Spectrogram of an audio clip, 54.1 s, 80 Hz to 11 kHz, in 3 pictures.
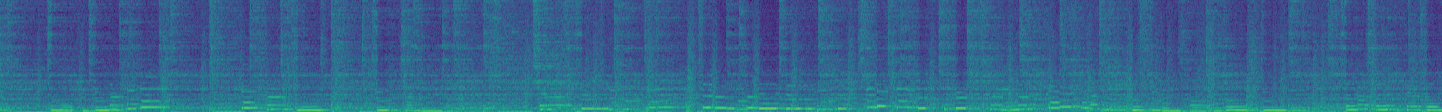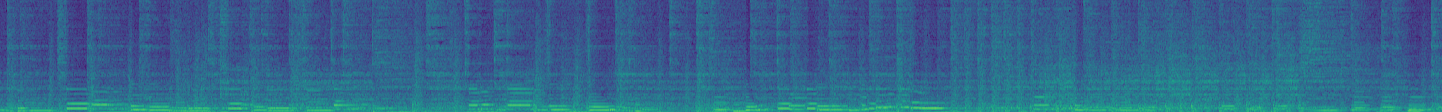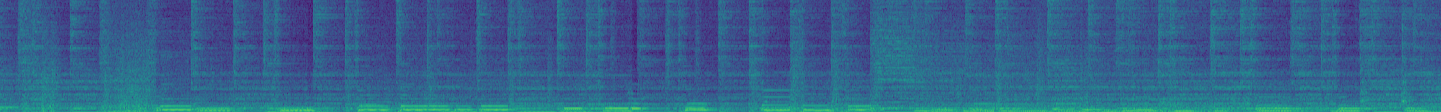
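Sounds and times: drum kit with cymbals: 0.0 - 54.0
jazz guitar solo: 0.0 - 54.0
stepping bass notes: 0.0 - 54.0.

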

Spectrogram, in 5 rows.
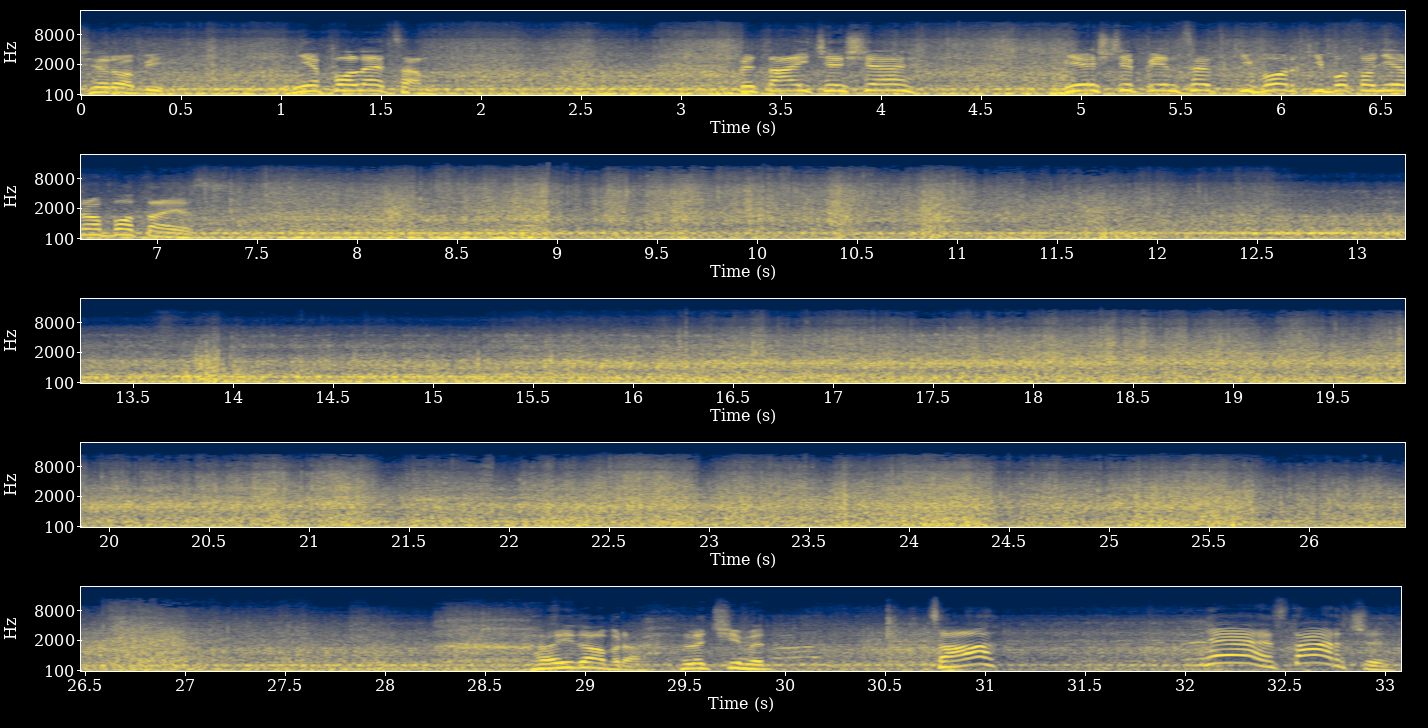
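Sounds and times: granular fertilizer pouring: 0.0 - 28.2
tractor engine idling: 0.0 - 33.0
plastic liner crackling: 0.2 - 12.7, 15.5 - 27.2.

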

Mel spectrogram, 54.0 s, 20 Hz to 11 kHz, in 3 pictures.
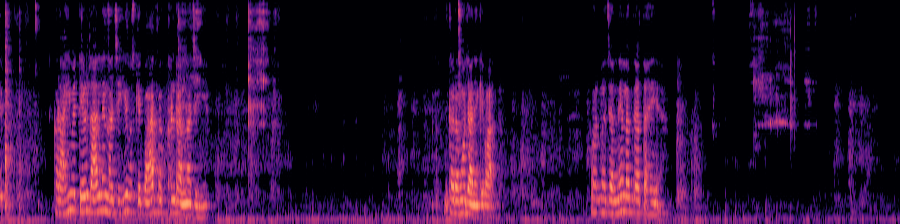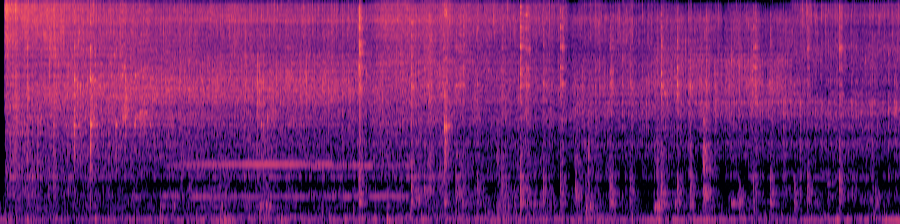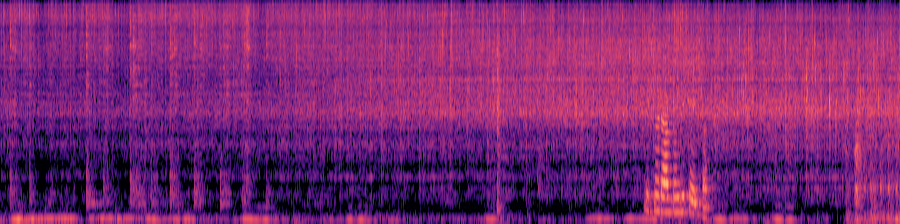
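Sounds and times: spoon scraping metal pan: 4.8 - 5.6, 15.0 - 16.3, 18.1 - 45.0, 50.4 - 54.0
butter sizzling in hot oil: 18.1 - 54.0.

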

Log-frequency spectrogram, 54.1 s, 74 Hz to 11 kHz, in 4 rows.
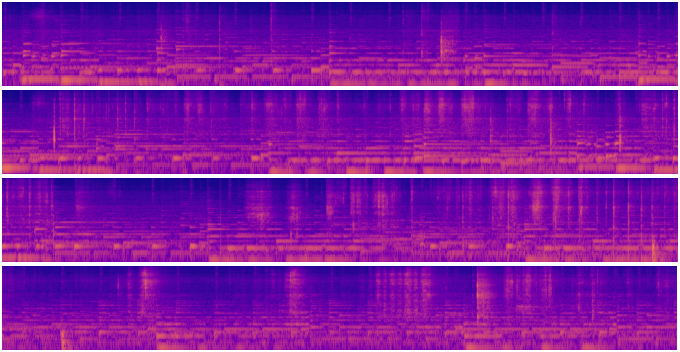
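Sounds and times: background music with held notes: 0.0 - 54.0
hands kneading dough: 14.1 - 28.8, 31.9 - 41.0, 42.8 - 43.8, 47.9 - 54.0
knife scraping on work surface: 14.2 - 20.4, 21.4 - 25.2, 31.9 - 33.0, 35.9 - 40.4, 43.1 - 43.6, 45.9 - 46.7, 47.9 - 49.3, 50.0 - 52.7.

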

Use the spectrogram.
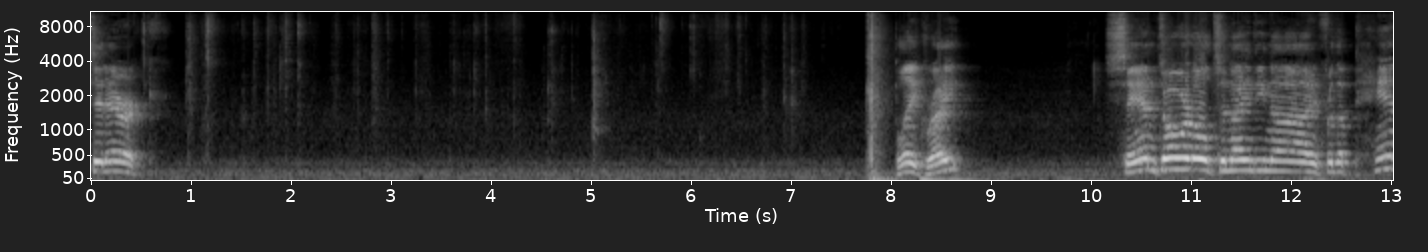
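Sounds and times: handling trading cards: 0.4 - 8.0.

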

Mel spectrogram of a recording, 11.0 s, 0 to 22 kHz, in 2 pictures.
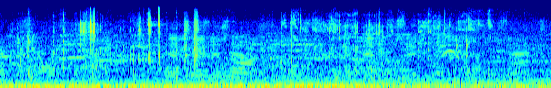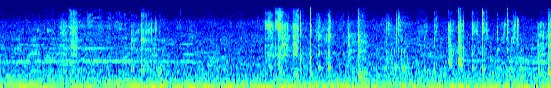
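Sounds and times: deep steady rumble: 0.0 - 11.0.

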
